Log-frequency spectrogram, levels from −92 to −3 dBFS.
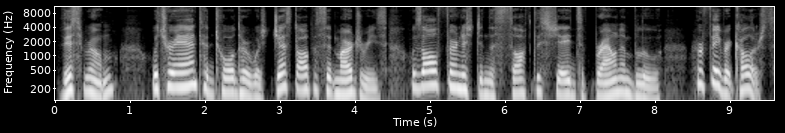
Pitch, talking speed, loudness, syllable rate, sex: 165 Hz, 150 wpm, -17 LUFS, 4.7 syllables/s, male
